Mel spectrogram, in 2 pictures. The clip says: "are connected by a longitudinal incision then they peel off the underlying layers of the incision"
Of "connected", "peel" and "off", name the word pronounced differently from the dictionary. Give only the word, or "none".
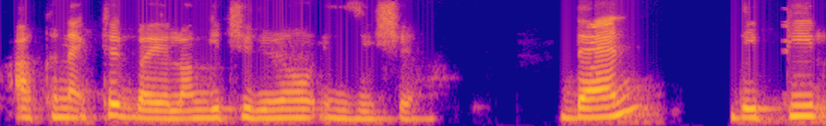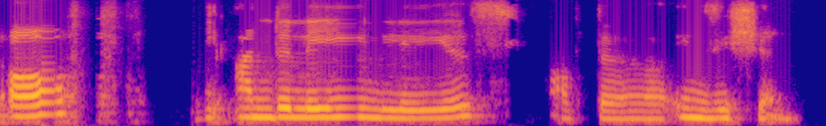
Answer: none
